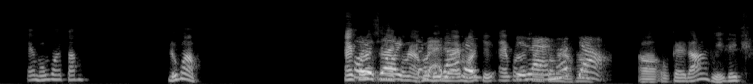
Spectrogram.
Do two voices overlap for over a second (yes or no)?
yes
